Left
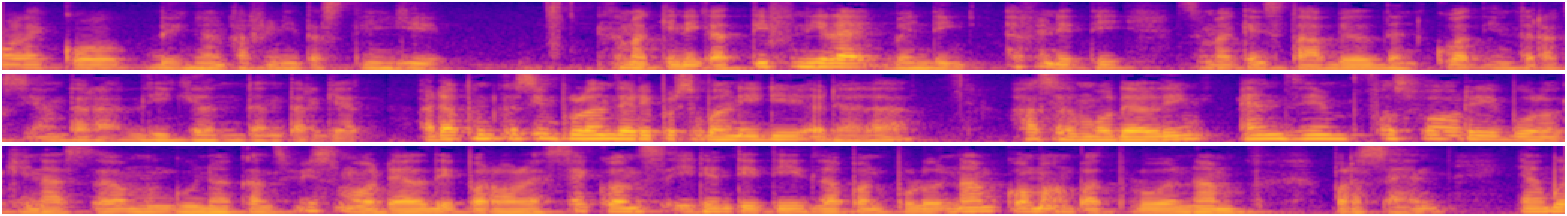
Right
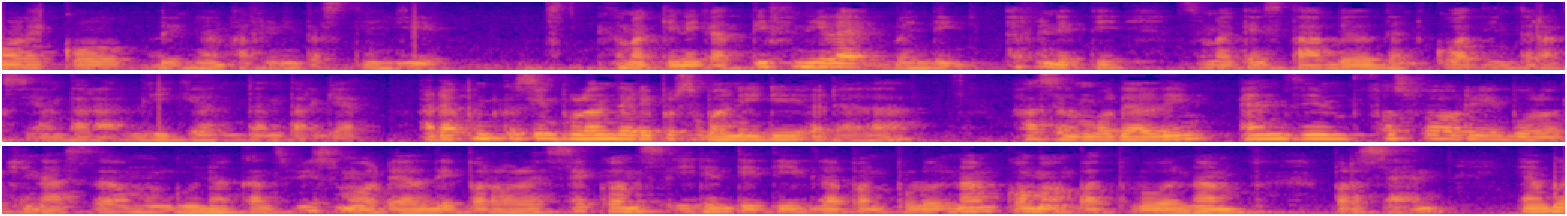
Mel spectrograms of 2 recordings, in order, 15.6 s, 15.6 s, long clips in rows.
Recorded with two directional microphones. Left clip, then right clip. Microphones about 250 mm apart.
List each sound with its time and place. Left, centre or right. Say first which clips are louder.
0.2 s speech: left 8 dB; left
